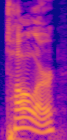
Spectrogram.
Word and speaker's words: Tuller: Now, I thought it was Nick Tucker, but no, Nick Tuller, Spencer Constance, and Keith Wickard.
